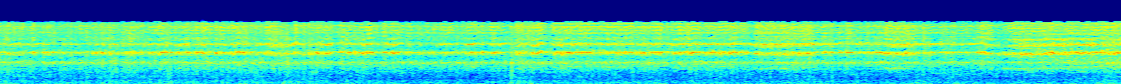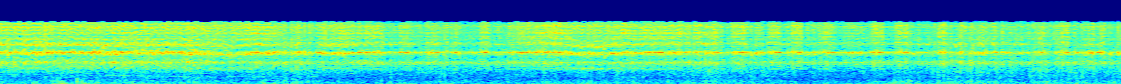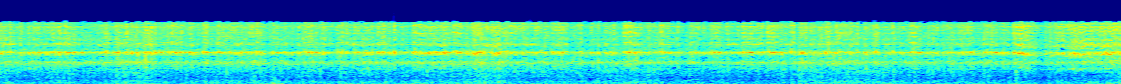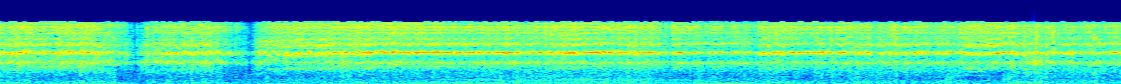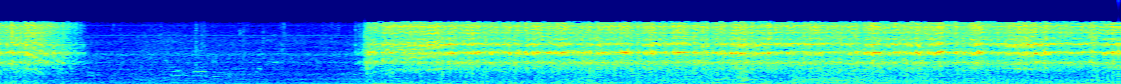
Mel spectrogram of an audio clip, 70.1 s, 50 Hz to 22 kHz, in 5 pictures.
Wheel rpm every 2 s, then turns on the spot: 230, 230, 230, 230, 230, 230, 210, 200, 210, 230, 230, 230, 230, 230, 230, 240, 230, 230, 230, 230, 220, 170, 110, 210, 230, 230, 230, 230, 80, 0, 90, 230, 230, 240, 230.
none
